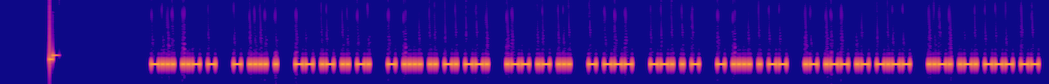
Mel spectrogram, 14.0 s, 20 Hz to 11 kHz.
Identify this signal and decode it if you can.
Morse code, heard as a keyed tone, about 35 wpm, 700 Hz. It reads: BUT THE MAIN THING WAS TO GET THEM AWAY FROM
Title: Sentences from Top 1000 Words - Review Part 2 - 35wpm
